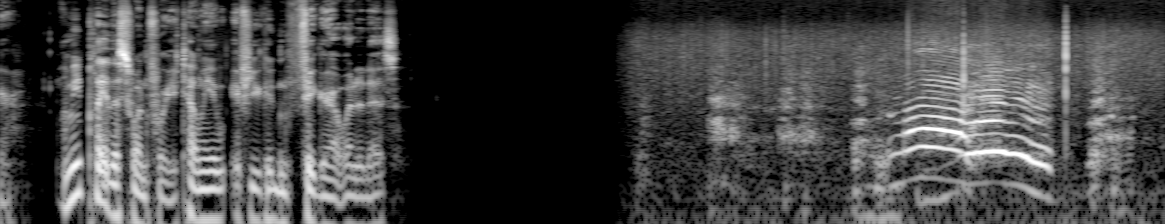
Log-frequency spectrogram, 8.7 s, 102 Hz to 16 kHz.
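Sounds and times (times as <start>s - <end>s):
speech: 0.0s - 3.1s, 6.4s - 8.3s
tigers growling while mating: 4.7s - 8.7s.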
